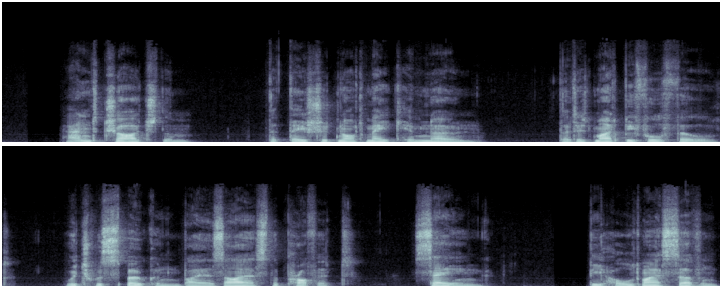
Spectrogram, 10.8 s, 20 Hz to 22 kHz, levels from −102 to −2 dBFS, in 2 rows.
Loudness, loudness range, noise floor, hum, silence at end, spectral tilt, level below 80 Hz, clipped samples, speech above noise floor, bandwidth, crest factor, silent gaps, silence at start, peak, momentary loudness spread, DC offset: -25 LUFS; 3 LU; -75 dBFS; none; 0 s; -4 dB/octave; -50 dBFS; under 0.1%; 50 dB; 15 kHz; 22 dB; none; 0.5 s; -4 dBFS; 17 LU; under 0.1%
